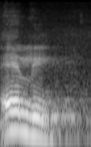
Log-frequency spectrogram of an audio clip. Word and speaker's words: Eli: from Ali a coin come pronounce his name Ali some pronounce his name le 51 years Shmuel Hanavi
